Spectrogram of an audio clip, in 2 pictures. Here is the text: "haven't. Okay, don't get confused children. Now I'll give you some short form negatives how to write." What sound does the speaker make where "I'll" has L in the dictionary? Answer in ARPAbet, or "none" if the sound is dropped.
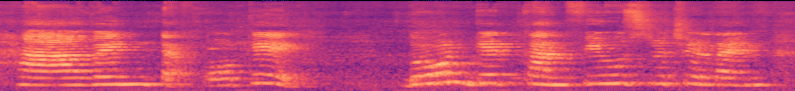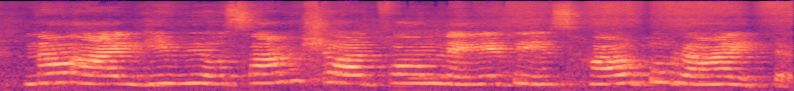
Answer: L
